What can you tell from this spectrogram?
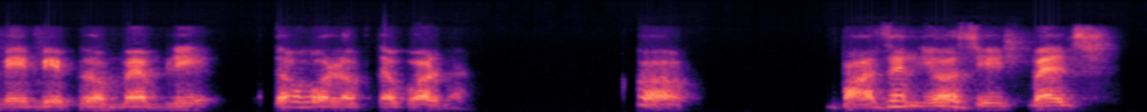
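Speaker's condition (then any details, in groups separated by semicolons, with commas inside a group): Motor neurone disease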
